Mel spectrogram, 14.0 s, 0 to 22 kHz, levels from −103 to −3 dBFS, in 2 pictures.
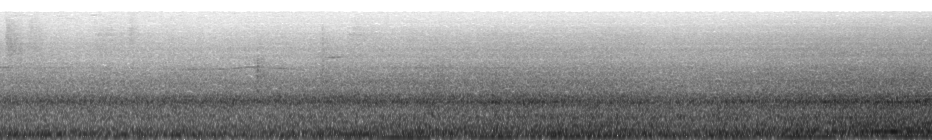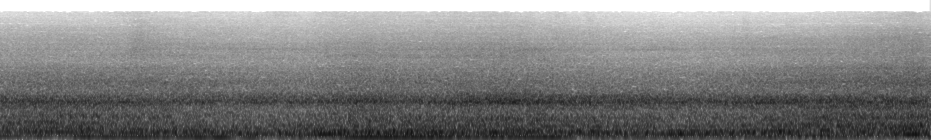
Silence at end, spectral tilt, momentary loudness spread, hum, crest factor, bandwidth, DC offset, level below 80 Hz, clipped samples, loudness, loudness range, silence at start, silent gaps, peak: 0 s; -7 dB/octave; 11 LU; none; 16 dB; 12 kHz; under 0.1%; -28 dBFS; under 0.1%; -19 LUFS; 8 LU; 0 s; none; -4 dBFS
